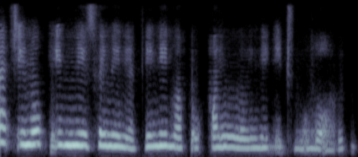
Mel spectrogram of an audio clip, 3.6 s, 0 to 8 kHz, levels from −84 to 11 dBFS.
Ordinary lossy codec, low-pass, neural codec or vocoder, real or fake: AAC, 32 kbps; 7.2 kHz; codec, 16 kHz, 0.5 kbps, FreqCodec, smaller model; fake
